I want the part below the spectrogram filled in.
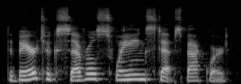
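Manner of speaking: plain reading voice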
